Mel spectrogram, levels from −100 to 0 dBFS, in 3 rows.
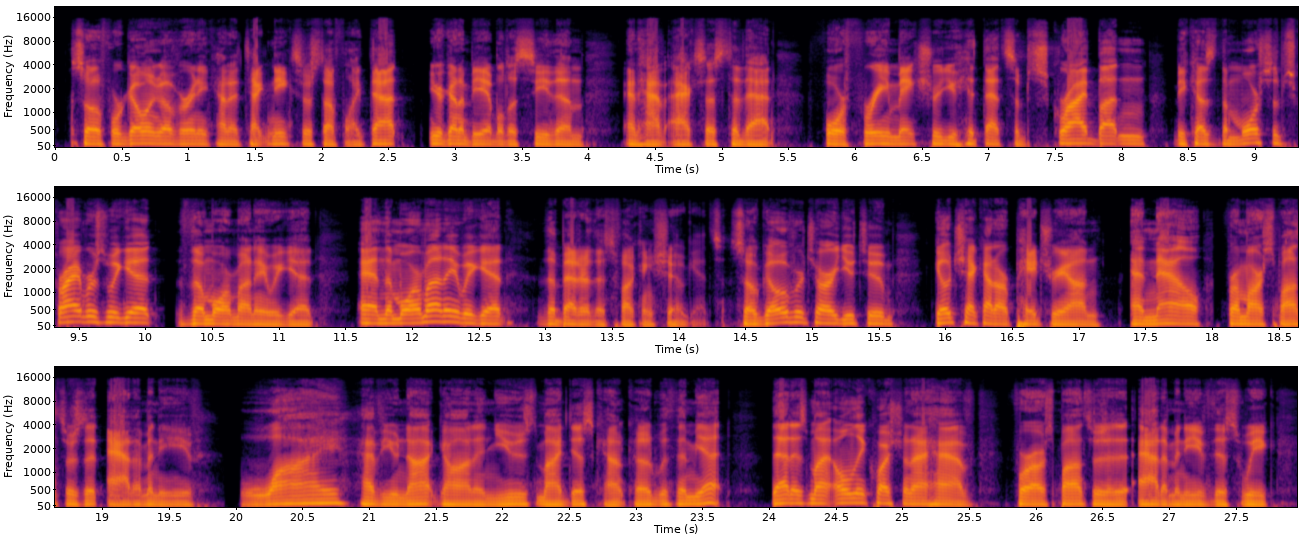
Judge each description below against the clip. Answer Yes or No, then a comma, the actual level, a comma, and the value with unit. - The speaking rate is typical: No, fast, 230 wpm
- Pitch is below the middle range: Yes, low, 100 Hz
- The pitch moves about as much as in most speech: Yes, average, 3.6 semitones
